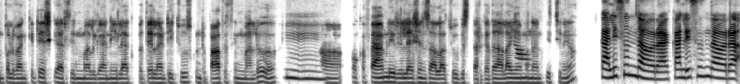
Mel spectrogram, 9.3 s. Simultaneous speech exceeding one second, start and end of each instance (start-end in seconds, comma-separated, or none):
none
